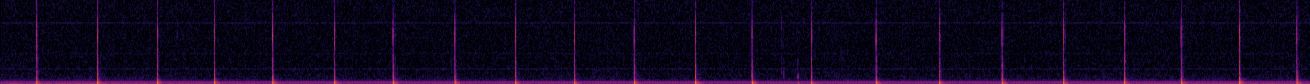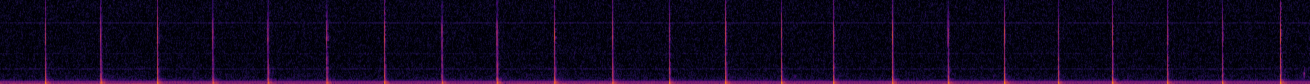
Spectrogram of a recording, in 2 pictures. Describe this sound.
Foley: an old dog wags its tail against the floor. Made by fingers on a book.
